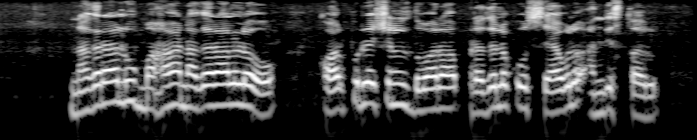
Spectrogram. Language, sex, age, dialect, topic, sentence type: Telugu, male, 31-35, Utterandhra, banking, statement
